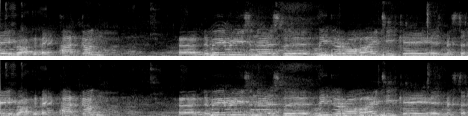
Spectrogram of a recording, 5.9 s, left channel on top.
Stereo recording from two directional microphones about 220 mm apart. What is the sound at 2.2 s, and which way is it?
A man's voice, 35° left (ahead or behind).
